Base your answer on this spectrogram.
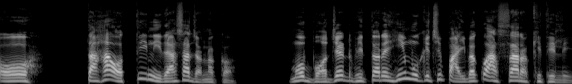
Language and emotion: Odia, disgusted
